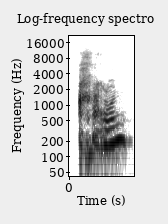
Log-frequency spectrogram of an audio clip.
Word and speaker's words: Aharon: Aharon.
